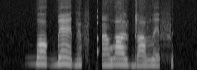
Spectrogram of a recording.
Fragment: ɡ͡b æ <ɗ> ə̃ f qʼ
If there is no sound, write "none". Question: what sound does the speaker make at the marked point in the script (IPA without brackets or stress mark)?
ɗ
